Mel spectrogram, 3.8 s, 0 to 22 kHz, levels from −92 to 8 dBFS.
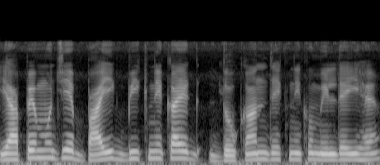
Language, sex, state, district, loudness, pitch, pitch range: Hindi, male, Bihar, Sitamarhi, -22 LUFS, 150 Hz, 140-170 Hz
